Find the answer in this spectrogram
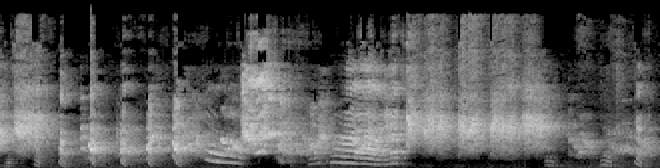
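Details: Indian ringneck parakeet chirping: quick repeated sharp chirps, then harsh raspy squawks mixed with falling whistled notes, ending in softer scattered chirps.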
